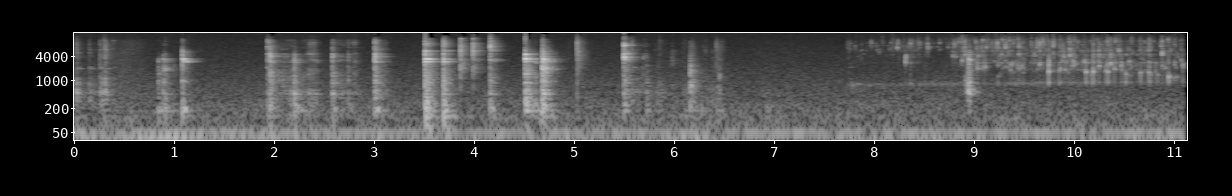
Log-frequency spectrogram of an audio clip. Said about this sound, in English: I think I need to pour some tea.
